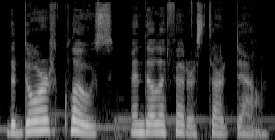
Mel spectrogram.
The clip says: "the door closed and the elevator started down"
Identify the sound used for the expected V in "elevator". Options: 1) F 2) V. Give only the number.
1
